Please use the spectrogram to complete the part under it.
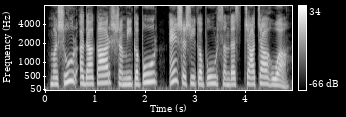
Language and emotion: Sindhi, neutral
